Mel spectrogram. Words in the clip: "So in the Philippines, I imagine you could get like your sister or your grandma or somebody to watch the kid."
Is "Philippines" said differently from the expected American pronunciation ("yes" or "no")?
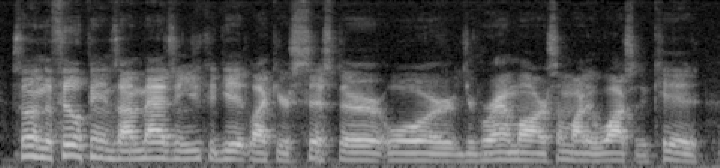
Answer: no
